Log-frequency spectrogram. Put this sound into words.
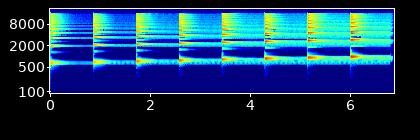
20 ASCEND 8VA
20, 3, 8va, alert, ascend, cell, cell-phone, free, jordan, mills, mojo-mills, mojomills, mono, phone, ring, ring-alert, ring-tone, tone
